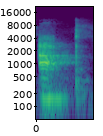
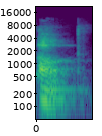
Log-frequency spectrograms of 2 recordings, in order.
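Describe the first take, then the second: First: The vowel has an open London-like sound. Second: The vowel has a neutral, lightly accented sound. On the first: "it'll actually sound more like an ah in cat" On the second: "Now I say up"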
